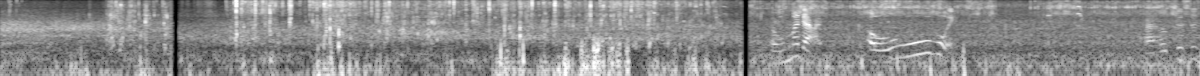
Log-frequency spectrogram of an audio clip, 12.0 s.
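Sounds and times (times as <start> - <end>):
fish splashing in water: 2.3 - 7.6.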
